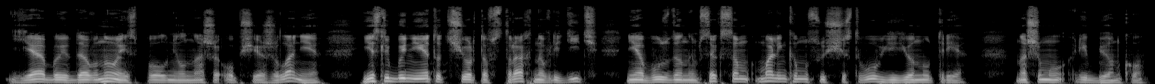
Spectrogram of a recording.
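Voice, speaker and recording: A man narrating a romance audiobook in a steady, intimate reading style. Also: fairly low pitch, normal speed, dry recording, clean studio sound. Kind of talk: scripted narration.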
